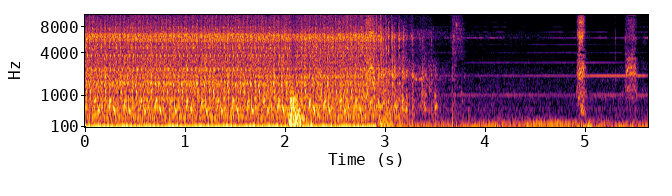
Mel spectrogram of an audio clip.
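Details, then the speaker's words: VW TDI diesel with plastic intake manifold, after a quick fix for P2015 worn throttle-flap stoppers using a bolted-on M6 part: even, steady clatter near four beats per second with no misses. Normal idle after repair. "part is mounted with the m6 bolt you see on top you can hear it working again"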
